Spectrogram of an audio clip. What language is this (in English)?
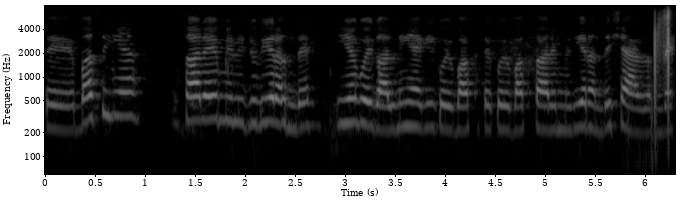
Dogri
